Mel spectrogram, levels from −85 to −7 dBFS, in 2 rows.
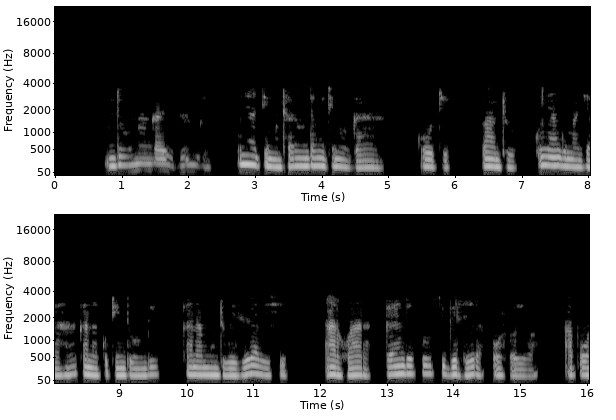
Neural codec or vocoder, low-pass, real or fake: none; 3.6 kHz; real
